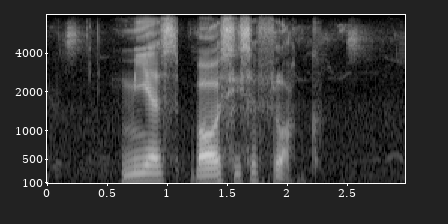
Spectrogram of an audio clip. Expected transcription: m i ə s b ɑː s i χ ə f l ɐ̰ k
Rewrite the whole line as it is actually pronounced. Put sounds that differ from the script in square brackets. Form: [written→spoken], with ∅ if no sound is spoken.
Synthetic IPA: m i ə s b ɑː s i [χ→s] ə f l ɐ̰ k

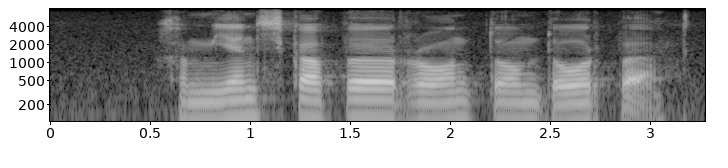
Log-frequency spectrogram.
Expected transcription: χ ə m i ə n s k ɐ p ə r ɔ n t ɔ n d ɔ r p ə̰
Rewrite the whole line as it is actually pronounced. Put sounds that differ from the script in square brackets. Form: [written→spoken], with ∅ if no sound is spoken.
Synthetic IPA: χ ə m i ə n s k ɐ p ə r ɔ n t ɔ [n→m] d ɔ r p ə̰

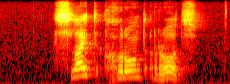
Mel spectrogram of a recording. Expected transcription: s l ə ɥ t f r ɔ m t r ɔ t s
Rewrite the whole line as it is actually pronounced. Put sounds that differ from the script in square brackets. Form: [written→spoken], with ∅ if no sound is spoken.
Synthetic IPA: s l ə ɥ t [f→χ] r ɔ [m→n] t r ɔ t s

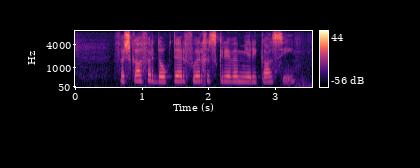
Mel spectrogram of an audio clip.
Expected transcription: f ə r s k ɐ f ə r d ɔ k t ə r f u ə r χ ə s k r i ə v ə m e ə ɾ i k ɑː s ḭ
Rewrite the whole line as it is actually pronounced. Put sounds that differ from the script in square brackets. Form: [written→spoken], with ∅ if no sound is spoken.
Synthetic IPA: f ə r s k ɐ f ə r d ɔ k t ə r f u ə r χ ə s k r i ə v ə m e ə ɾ i k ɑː s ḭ

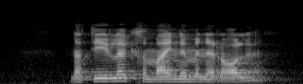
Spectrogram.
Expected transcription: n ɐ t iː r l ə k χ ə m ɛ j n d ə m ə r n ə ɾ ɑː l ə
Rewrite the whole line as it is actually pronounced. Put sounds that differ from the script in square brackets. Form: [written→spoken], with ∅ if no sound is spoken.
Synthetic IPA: n ɐ t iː r l ə k χ ə m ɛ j n d ə m ə [r→∅] n ə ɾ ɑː l ə

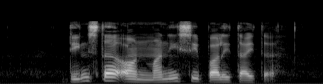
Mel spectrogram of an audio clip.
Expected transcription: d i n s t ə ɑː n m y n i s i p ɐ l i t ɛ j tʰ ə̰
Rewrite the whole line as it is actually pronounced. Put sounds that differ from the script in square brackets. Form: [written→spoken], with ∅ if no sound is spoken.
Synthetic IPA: d i n s t ə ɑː n m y n i s i p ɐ l i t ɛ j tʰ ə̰

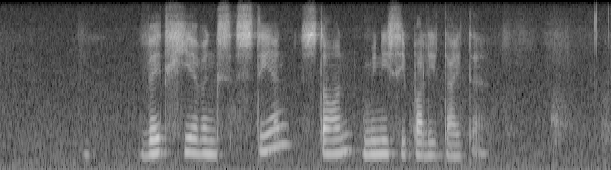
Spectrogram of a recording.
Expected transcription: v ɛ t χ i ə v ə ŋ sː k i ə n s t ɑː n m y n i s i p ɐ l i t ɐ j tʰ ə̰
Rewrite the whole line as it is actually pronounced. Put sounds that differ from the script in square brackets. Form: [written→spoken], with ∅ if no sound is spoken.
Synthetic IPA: v ɛ t χ i ə v ə ŋ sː [k→t] i ə n s t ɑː n m y n i s i p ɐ l i t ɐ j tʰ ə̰

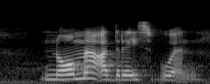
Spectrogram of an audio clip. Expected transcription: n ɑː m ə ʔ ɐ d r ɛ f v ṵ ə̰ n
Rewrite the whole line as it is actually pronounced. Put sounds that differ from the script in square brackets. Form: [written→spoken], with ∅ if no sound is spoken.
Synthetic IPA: n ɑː m ə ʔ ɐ d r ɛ [f→s] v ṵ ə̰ n

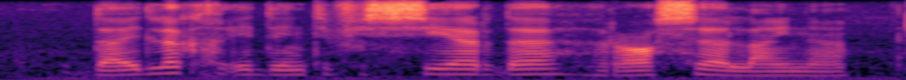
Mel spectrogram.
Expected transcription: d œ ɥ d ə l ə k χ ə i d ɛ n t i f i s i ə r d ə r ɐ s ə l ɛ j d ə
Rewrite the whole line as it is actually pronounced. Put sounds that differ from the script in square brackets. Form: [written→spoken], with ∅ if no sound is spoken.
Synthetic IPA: d œ ɥ d ə l ə k χ ə i d ɛ n t i f i s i ə r d ə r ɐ s ə l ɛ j [d→n] ə

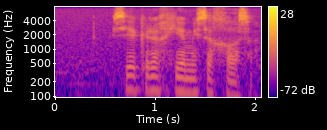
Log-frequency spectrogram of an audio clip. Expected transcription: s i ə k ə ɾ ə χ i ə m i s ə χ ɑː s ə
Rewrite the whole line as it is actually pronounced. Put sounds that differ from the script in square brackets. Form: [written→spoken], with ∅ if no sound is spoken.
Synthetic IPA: s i ə k ə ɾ ə χ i ə m i s ə χ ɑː s ə

